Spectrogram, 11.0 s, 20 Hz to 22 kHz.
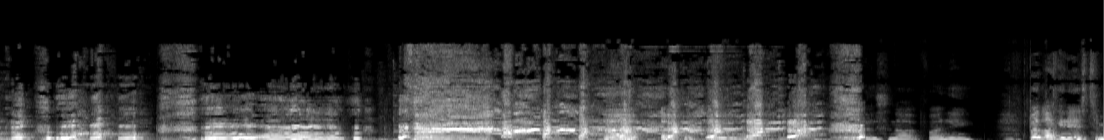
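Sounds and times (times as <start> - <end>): woman laughing hard: 0.0 - 1.5, 4.0 - 8.6.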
